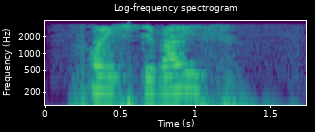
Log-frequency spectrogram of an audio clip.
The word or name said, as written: point-device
